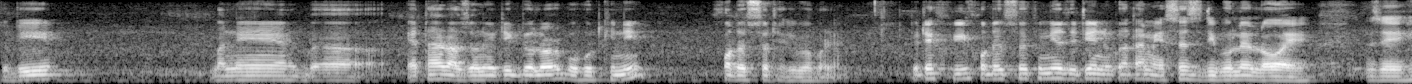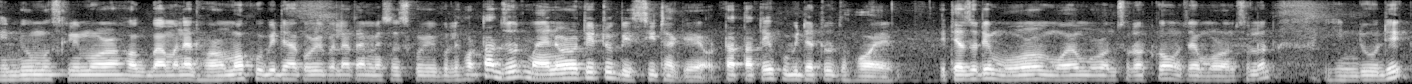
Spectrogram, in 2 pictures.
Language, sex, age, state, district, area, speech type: Assamese, male, 45-60, Assam, Nagaon, rural, spontaneous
